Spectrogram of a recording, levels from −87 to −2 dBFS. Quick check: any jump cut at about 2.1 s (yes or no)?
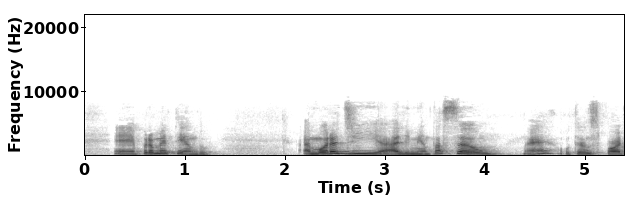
no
